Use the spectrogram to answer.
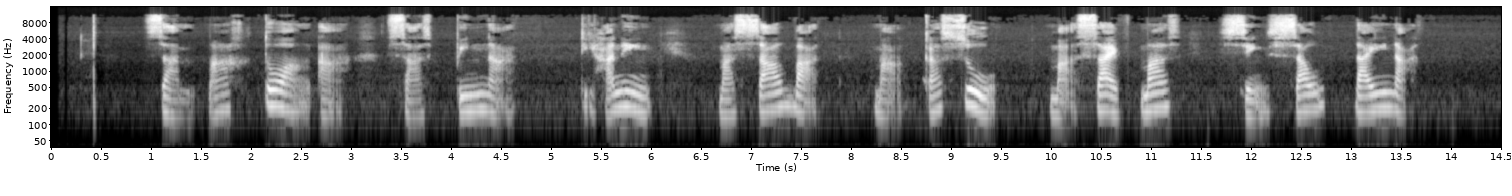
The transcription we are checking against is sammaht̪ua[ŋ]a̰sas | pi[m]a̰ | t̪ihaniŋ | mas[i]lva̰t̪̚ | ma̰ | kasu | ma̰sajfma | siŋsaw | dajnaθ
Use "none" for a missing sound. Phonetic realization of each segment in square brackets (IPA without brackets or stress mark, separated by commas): ŋ, n, a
